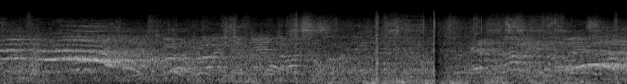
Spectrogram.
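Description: Boxing gloves thudding as punches land to the body during close-range infighting in a clinch, with shouting from ringside over them.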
